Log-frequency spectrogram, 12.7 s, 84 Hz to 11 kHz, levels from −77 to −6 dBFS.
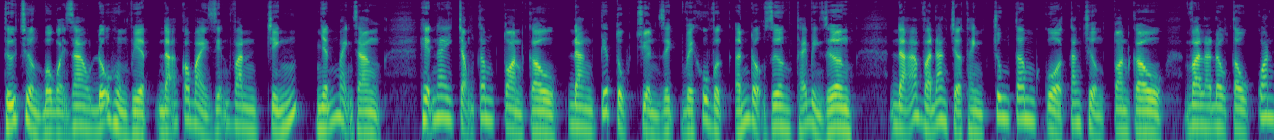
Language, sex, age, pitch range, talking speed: Vietnamese, male, 20-39, 120-155 Hz, 250 wpm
